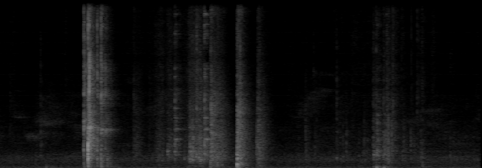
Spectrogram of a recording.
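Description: A metal trimmer shaft knocks and clatters on concrete.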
